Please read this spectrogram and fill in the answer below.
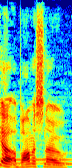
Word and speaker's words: Abomasnow: I think a bomb of snow. That is how you pronounce it, which is weird. But, I think Abomasnow activates it as soon as he shows up on a playing field.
